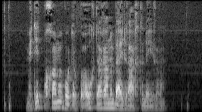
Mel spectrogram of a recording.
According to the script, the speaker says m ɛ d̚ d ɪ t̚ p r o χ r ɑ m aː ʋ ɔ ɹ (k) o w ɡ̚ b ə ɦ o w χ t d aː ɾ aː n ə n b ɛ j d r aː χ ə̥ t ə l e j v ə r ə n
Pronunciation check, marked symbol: incorrect: t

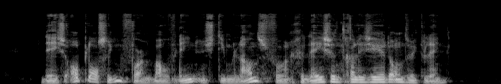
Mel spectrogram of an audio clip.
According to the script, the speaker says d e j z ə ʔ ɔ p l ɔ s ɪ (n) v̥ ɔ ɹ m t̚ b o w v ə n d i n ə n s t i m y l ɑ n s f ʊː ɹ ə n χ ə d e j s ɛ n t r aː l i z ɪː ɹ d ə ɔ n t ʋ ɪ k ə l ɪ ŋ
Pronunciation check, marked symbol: incorrect: ŋ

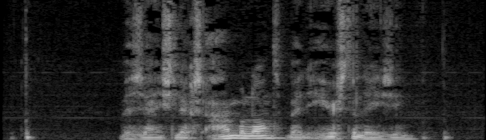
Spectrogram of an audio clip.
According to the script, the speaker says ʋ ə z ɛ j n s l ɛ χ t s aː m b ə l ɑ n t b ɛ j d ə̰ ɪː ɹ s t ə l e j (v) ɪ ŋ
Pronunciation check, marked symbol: incorrect: z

